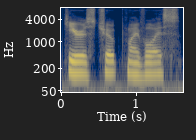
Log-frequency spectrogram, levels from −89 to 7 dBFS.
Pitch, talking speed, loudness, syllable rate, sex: 140 Hz, 145 wpm, -18 LUFS, 3.8 syllables/s, male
